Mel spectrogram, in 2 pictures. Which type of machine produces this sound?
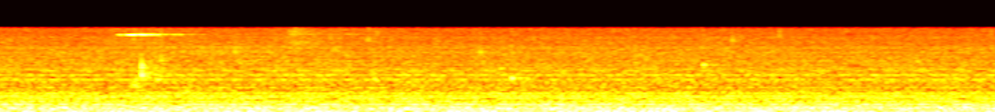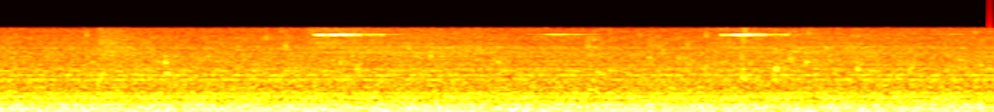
pump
